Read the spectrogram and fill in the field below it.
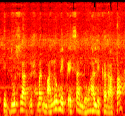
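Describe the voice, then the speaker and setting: A male preacher giving an emotional sermon, quizzing his listeners and rising to shouts. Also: high-pitched, highs cut off. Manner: call-and-response with the crowd, rising to shouts.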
